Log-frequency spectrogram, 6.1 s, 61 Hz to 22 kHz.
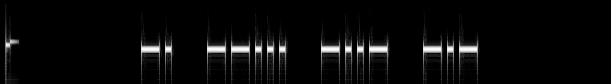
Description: Morse code, heard as a keyed tone, about 20 wpm, spaced as for 15 wpm, 700 Hz. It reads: N7XK
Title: USA Call Signs - 2x Character Spacing - 20wpm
